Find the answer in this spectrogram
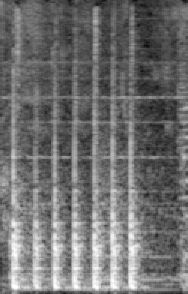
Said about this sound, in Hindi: तभी अजय के रूम का किसी ने दरवाज़ा खटखटाया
